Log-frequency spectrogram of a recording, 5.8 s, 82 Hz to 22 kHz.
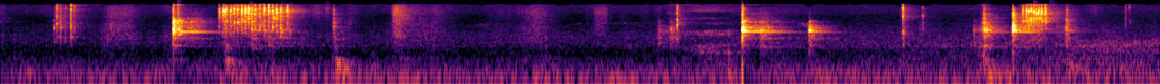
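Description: Sharp, irregular metallic clicks and clinks from work on the front brake hardware of a 2016 Kia Sedona, scattered across the clip at close range in a quiet space with no talk.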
